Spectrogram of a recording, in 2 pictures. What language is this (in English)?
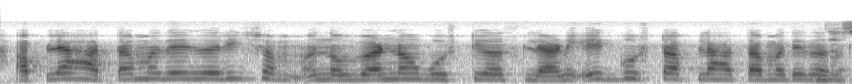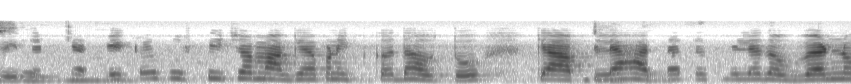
Marathi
